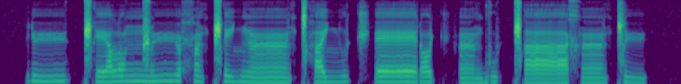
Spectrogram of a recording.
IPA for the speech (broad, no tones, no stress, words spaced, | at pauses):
ɾyː ǁʰelˠu ŋ͡ǁyːħœ̃ǁe ʎœ̃ːǀʰaʎu t͡ʃʼɛːɾɔ t͡ʃʼœ̃ ɡu ǁaːxœ̃ːǀy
